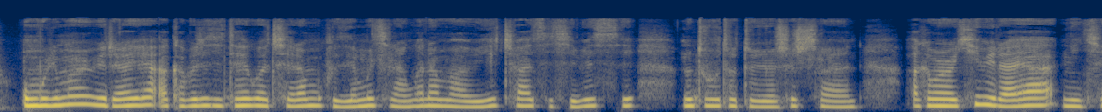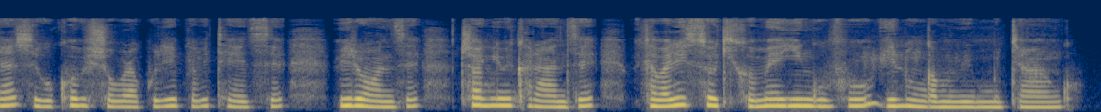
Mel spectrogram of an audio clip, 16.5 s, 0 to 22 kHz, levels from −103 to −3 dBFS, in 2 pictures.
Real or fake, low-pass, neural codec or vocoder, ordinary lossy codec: fake; 10.8 kHz; vocoder, 24 kHz, 100 mel bands, Vocos; AAC, 48 kbps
